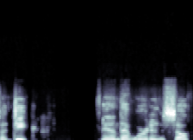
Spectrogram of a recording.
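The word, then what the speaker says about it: צַדִּיק: uh, Dalet Yud and the Kuf, and is pronounced Sadiq.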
